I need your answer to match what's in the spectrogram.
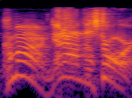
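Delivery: play-acted very high, rough barking voice.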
